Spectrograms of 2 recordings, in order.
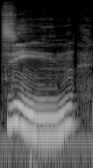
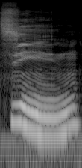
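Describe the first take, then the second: First: It is said with the standard third tone. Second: It is said with a regional, different tone. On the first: "J I N, third tone" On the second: "with his regional accent, says something more like Jing. So it's a different tone"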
